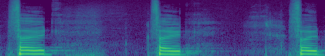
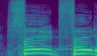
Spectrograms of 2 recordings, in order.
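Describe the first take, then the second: First: Helpless begging. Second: Beggar calling out, pitched higher; louder begging. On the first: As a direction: mutter the plea like a blind man begging. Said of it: "sits there helplessly begging for foods". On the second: Blind beggar calling louder as the crowd passes, raised plea. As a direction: lift the plea over the crowd noise. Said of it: "and so he says louder". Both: Retold or imitated.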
